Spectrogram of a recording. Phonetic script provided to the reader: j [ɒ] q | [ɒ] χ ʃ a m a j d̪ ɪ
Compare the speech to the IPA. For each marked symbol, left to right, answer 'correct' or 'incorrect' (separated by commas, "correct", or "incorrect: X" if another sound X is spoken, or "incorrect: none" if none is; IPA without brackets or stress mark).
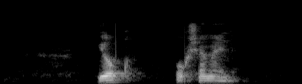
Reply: incorrect: o, incorrect: o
